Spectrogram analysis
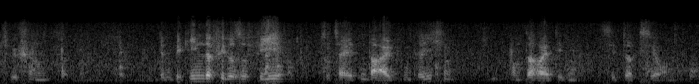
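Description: Hesitant male lecturer in noisy hall. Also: mid-range voice. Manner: thoughtful, halting, with many restarts. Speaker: university lecturer. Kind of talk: university lecture.

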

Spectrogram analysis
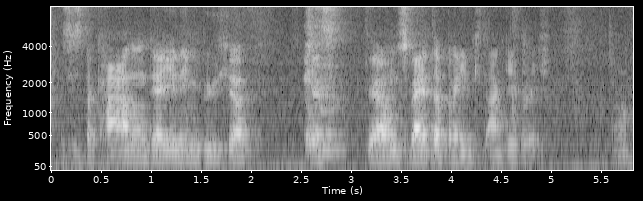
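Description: A man's voice: mid-range voice, measured pace, darkish tone. Man lecturing in an echoey hall. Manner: explains patiently, quizzes the class, many hesitation sounds. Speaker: university lecturer. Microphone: student recording from the audience. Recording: echoey hall, faint background noise.

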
